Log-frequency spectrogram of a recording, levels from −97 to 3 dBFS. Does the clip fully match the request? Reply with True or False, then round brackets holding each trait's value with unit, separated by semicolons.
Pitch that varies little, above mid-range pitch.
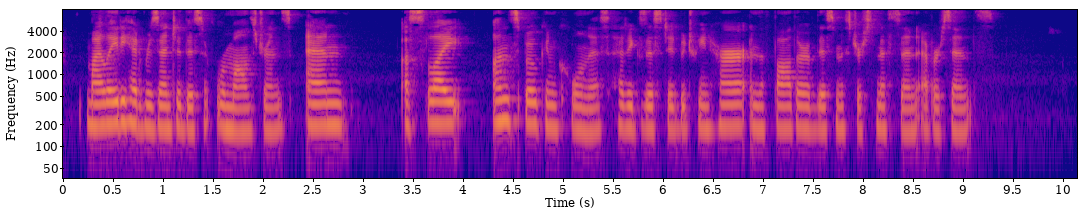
False (1.7 semitones; 180 Hz)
